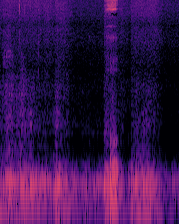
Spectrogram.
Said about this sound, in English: I heard it. I hope you did. That was lightning striking outside.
